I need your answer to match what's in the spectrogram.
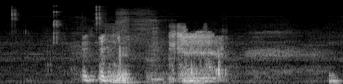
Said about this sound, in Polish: No, o to, te dźwięki to kot otwierający drzwi.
